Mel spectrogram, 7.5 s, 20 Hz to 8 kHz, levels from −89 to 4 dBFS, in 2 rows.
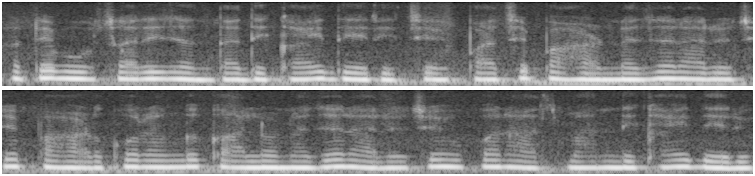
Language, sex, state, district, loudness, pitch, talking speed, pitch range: Rajasthani, female, Rajasthan, Nagaur, -11 LUFS, 185 Hz, 215 wpm, 180-200 Hz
